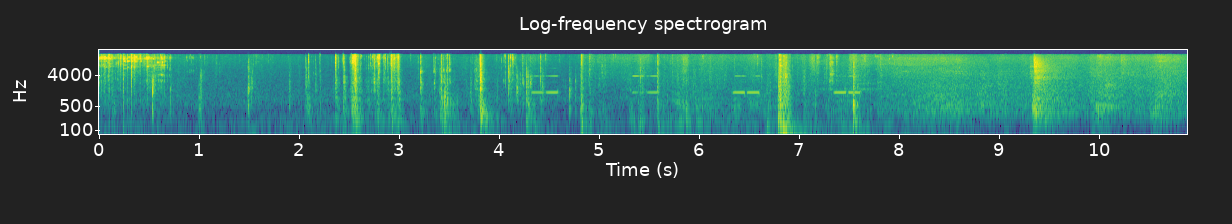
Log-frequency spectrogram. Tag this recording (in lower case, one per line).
sliding door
